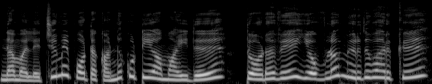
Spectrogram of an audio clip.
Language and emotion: Tamil, surprised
